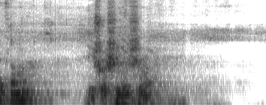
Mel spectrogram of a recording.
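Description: A young man answers calmly, close by.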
